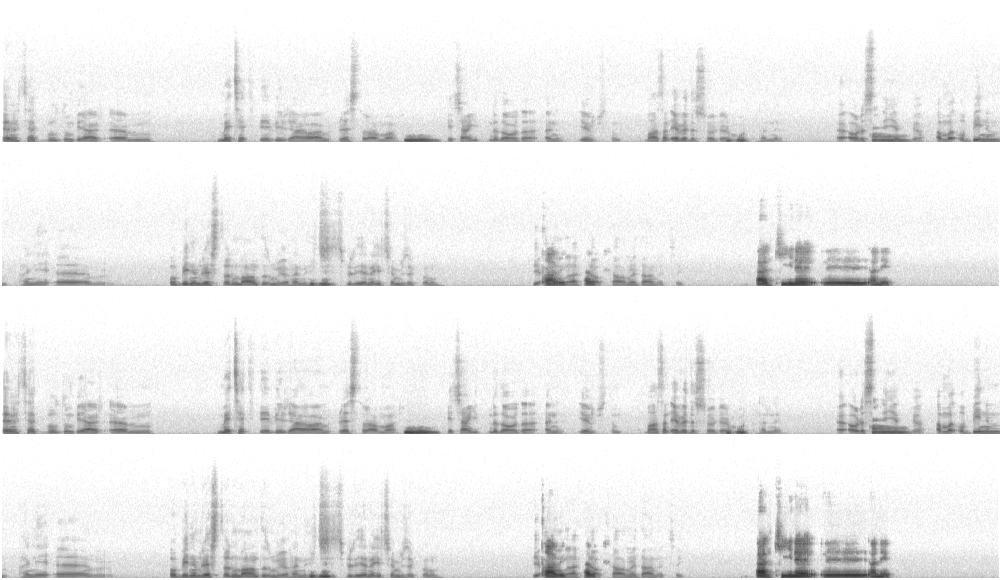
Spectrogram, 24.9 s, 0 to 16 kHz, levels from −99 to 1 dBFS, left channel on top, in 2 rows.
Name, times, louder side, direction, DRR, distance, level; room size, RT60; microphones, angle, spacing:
voice 1, 0.0-1.9 2.7-5.0 5.6-7.7 8.0-9.8 10.4-13.9 14.6-18.0 19.1-21.0, right 2 dB, 20° right, 0.4 m, -46 dB
voice 2, 5.0-5.5 9.2-9.3 10.9-11.3 16.3-16.6 19.2-19.9 21.9-23.6, right 4 dB, 75° right, 0.5 m, -29 dB
4.7 x 2.3 x 3.7 m
head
